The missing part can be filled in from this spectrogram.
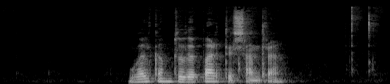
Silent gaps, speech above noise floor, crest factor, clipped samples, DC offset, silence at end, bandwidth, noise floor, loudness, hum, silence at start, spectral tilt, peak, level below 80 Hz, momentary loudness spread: none; 42 dB; 22 dB; under 0.1%; under 0.1%; 0.15 s; 16.5 kHz; -67 dBFS; -25 LUFS; none; 1.3 s; -4 dB/octave; -6 dBFS; -64 dBFS; 14 LU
